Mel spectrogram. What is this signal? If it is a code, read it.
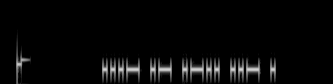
Morse code, heard as a keyed tone, about 30 wpm, 700 Hz. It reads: VALUE
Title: Sentences from Top 600 Words - New Word Drill - 30wpm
